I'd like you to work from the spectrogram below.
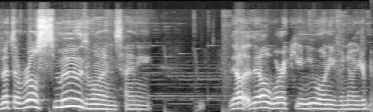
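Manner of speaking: ordinary talk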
